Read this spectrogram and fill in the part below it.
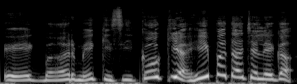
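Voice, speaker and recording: An actor playing a greedy, boastful village momo seller and husband in an animated moral story, expressive and self-satisfied. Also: mid-range voice, takes it slowly, dry recording. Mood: defensive.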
